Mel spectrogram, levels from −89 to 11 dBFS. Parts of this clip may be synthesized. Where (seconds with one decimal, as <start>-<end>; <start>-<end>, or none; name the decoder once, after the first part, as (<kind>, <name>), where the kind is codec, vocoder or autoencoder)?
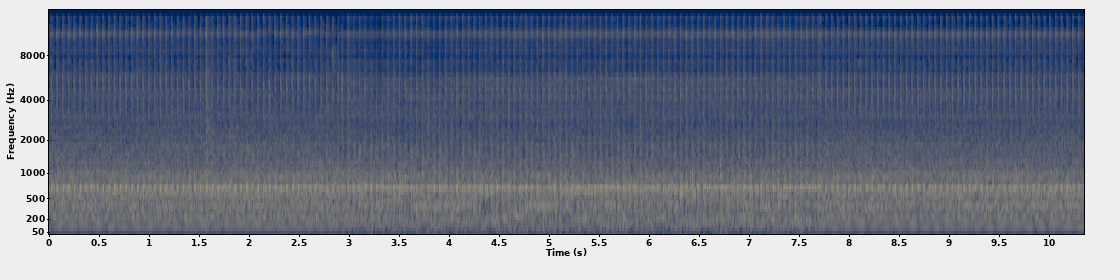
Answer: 2.9-7.7 (autoencoder, DAC-VAE)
